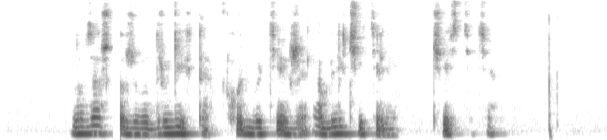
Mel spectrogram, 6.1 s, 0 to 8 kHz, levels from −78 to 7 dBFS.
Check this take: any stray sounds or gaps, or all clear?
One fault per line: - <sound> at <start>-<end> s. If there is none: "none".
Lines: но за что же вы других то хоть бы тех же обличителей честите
- dropout at 1.1-1.2 s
